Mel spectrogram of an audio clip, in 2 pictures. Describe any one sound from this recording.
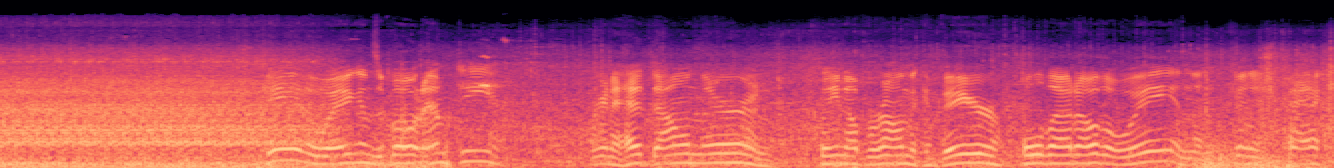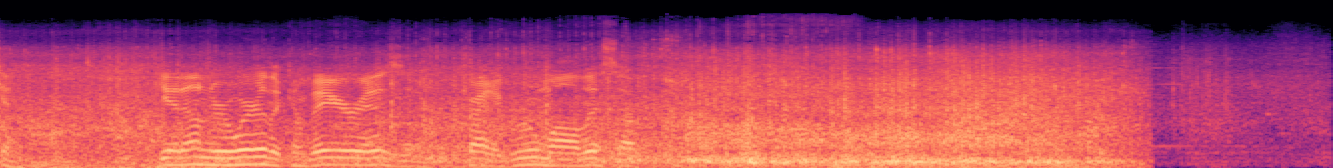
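A tractor engine rumbles.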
